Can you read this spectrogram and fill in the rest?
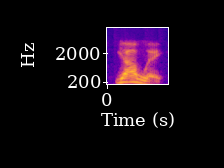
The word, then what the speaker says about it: Yahweh: There are four Hebrew letters, Yod, He, Waw, and He, pronounced Yahweh,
